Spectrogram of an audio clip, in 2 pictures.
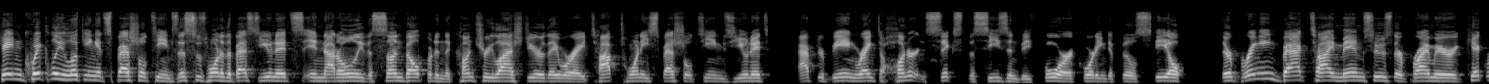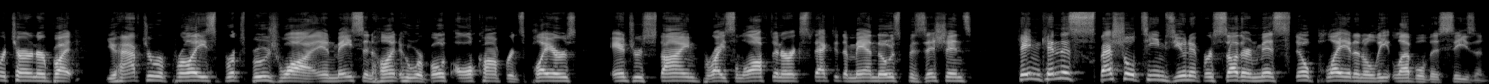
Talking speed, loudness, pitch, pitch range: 195 wpm, -20 LUFS, 170 Hz, 155-180 Hz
